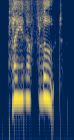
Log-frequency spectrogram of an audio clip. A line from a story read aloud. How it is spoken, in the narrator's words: whispered Annie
